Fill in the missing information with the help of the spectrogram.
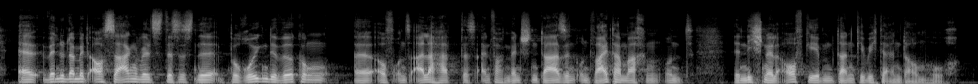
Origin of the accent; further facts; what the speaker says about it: Germany; wir eigentlich als Deutsche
